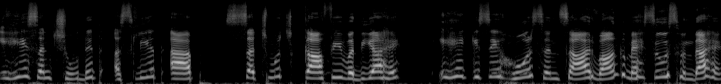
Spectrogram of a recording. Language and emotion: Punjabi, surprised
